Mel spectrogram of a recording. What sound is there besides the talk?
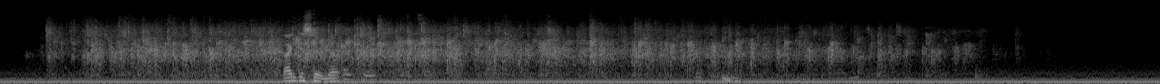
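audience applause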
